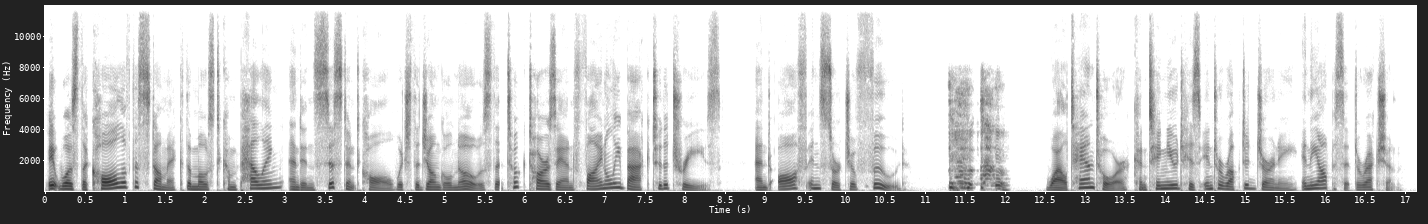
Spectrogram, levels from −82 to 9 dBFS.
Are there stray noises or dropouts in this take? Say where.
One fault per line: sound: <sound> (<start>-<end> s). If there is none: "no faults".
sound: dropout (5.7-5.7 s)
sound: cough (11.3-12.1 s)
